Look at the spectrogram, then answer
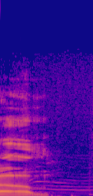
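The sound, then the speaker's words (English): A person voices a loud, drawn-out meow, a single nasal cat-like wail that slides downward and trails off into a quieter tail. “They did the meow thing again. Meow.”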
